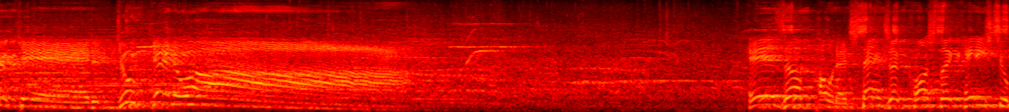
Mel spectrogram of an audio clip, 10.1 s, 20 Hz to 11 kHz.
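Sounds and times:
crowd cheering: 0:00.0 - 0:08.5
whistle: 0:04.5 - 0:05.4.

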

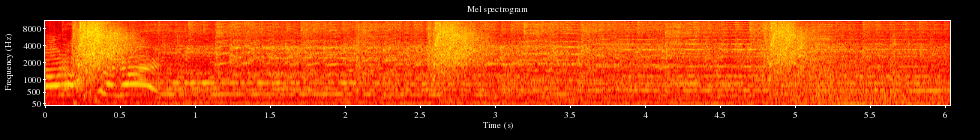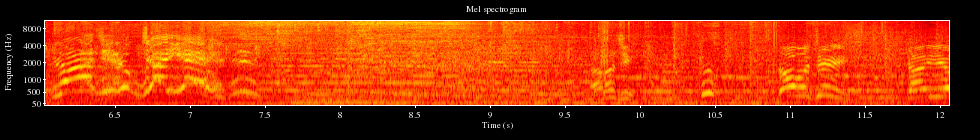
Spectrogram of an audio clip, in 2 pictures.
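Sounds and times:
background music with held notes: 0:00.0 - 0:12.0
whip lash swish: 0:02.6 - 0:03.0, 0:04.8 - 0:05.3.

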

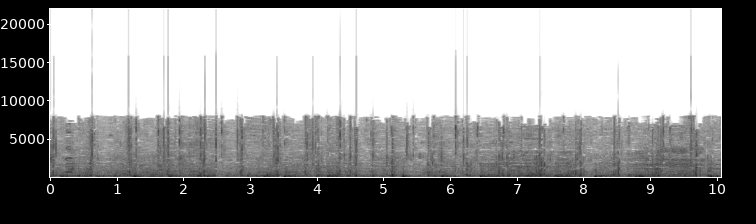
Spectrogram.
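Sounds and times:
marching footsteps on asphalt: 0:00.0 - 0:10.0
music playing: 0:00.0 - 0:10.0
street noise: 0:00.0 - 0:10.0.

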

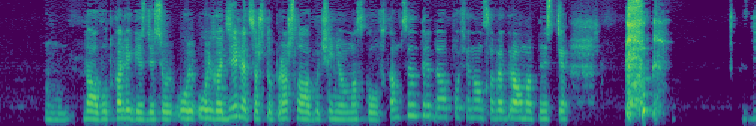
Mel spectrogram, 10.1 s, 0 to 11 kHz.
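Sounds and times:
woman coughing: 0:08.3 - 0:09.0.

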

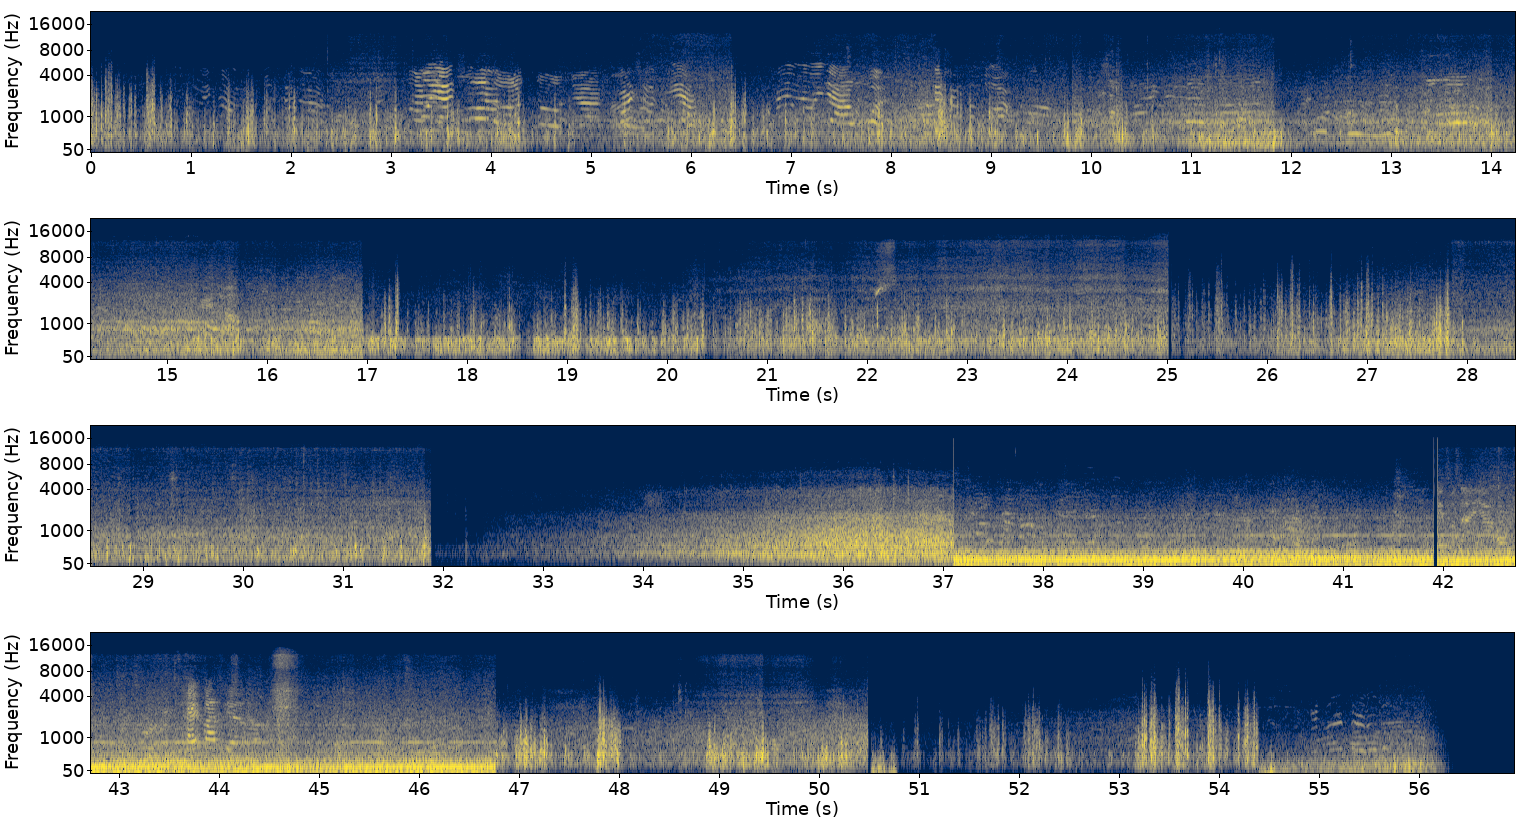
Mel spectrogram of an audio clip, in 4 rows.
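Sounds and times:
rushing wake water: 0:00.0 - 0:25.1, 0:25.8 - 0:31.9, 0:33.8 - 0:50.6
wind buffeting microphone: 0:00.0 - 0:31.9, 0:35.0 - 0:56.3
boat engine droning: 0:01.2 - 0:17.0, 0:27.8 - 0:31.9, 0:33.0 - 0:46.8.

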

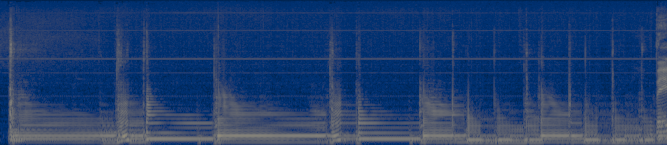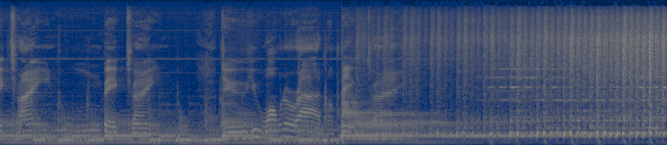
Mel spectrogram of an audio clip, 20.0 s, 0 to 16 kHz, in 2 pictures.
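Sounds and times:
electric bass guitar riff: 0:00.0 - 0:20.0
person singing: 0:09.8 - 0:12.5, 0:13.2 - 0:16.3.

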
